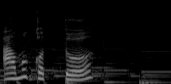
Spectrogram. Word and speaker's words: 아무것도: syllable is got and fourth syllable is do pronounce it with me gotto the word amu kotto could be used to say anything or nothing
